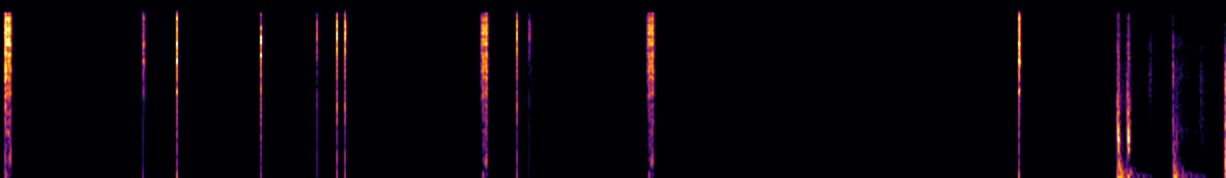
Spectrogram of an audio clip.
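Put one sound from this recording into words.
Short interface clicks sound as a game menu is navigated.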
